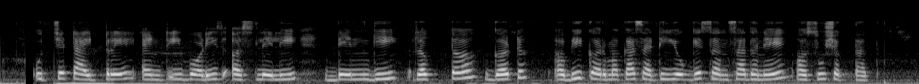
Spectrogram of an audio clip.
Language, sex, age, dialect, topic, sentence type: Marathi, female, 18-24, Varhadi, banking, statement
